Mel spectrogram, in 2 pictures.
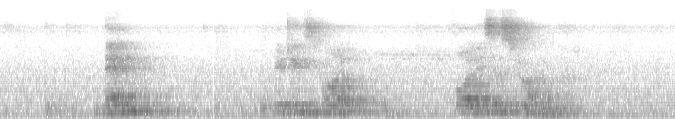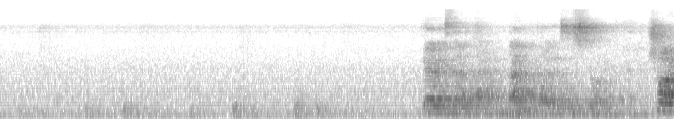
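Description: A young woman speaks calmly, as if explaining, close by.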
